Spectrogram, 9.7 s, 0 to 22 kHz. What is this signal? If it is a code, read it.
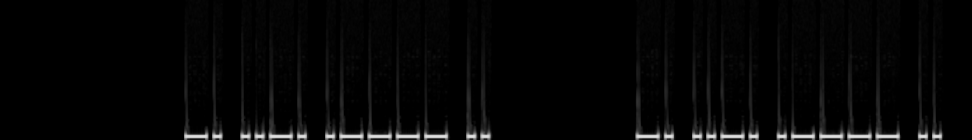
Morse code, heard as a keyed tone, about 17 wpm, 700 Hz. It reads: NF1I NF1I
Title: USA Call Signs - 4 Characters - Repeated 2x - 17wpm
